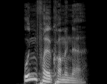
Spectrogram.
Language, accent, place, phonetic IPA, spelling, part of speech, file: German, Germany, Berlin, [ˈʊnfɔlˌkɔmənə], unvollkommene, adjective, De-unvollkommene.ogg
- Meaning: inflection of unvollkommen: 1. strong/mixed nominative/accusative feminine singular 2. strong nominative/accusative plural 3. weak nominative all-gender singular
